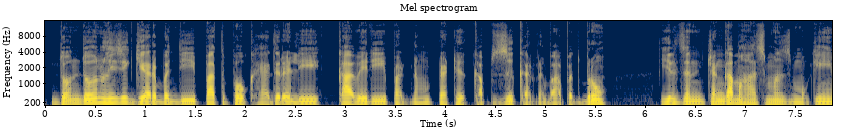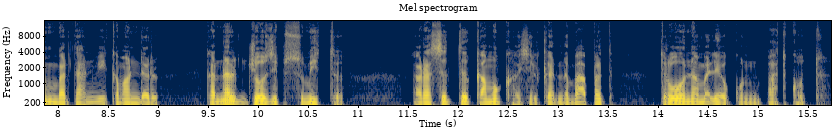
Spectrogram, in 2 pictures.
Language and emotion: Kashmiri, neutral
